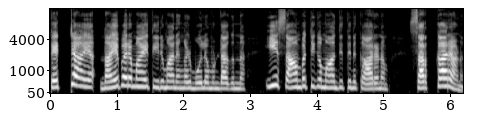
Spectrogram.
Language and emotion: Malayalam, angry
